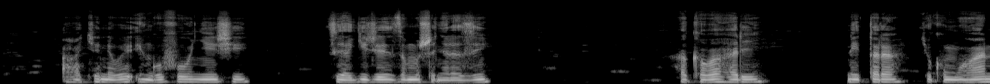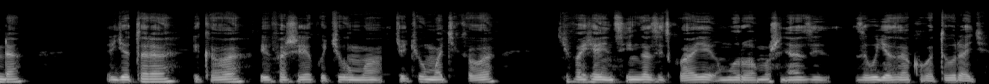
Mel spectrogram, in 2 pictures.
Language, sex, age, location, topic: Kinyarwanda, male, 18-24, Kigali, government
